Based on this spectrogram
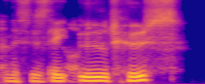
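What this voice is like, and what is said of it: Poorly done put-on accent. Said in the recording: “I think you butchered that accent”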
